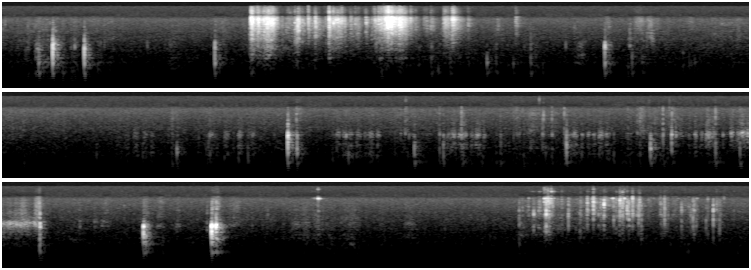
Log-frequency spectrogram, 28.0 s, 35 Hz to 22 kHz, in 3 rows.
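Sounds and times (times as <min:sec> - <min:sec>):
packaging scratching and rustling: 0:03.1 - 0:05.9, 0:25.2 - 0:27.8.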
